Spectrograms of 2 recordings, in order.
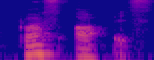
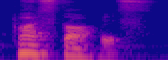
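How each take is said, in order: First: The two words are said with a break between. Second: The two words run together without a break. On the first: "Boleh pisah"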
